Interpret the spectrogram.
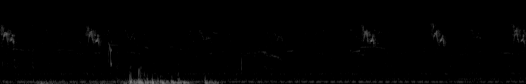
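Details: Osprey at a nest near Charlo, Montana, a pair building a new nest, recorded by nest camera on 22 June 2018 before 6 a.m.: short high chirps repeated roughly every second, with a low thumping rumble near the start.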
